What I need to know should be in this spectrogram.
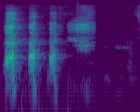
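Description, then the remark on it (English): A sneeze: three short voiced catches in quick succession, then a breathy, hissing burst as the sneeze releases, after which everything falls quiet. “Just oh, God bless you.”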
